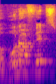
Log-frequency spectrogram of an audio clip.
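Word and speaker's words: Vunnarfetz: or always looking into other people's businesses, a wonderfits, we say in Pennsylvania Dutch, wonderfits, let's spell that, V, U, N, N, A, R, F, E, T, Z.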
